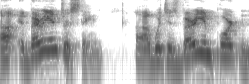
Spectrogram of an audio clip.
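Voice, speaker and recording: Projecting loudly at a moderate pace, a man with a high, bright, sharp voice swings very widely in pitch on a very clean recording with a silent background. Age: 60s. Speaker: network marketing promoter. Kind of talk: tutorial. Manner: casual, with many fillers.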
